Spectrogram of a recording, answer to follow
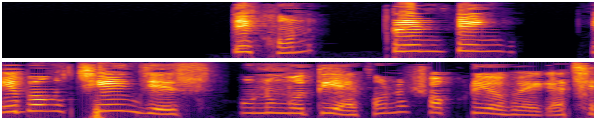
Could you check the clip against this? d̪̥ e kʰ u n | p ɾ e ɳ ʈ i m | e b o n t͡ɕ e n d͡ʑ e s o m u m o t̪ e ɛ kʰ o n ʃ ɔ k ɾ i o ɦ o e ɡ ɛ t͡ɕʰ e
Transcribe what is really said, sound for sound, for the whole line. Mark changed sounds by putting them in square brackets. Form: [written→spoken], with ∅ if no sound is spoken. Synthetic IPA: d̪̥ e kʰ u n | p ɾ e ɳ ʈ i [m→ŋ] | e b o [n→ŋ] t͡ɕ e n d͡ʑ e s o [m→n] u m o t̪ [e→i] ɛ kʰ o n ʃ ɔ k ɾ i o ɦ o e ɡ ɛ t͡ɕʰ e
